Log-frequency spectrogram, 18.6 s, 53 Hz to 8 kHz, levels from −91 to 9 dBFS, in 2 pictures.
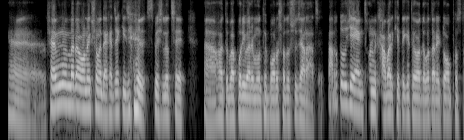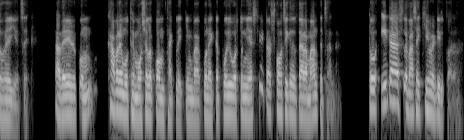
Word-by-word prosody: হ্যাঁ, 115 -6 -4 0.5
ফ্যামিলি 180 +3 +5
মেম্বাররা 185 -1 +5
অনেক 160 -1 +3
সময় 155 -4 +3
দেখা 135 +1 +1
যায় 145 0 +1
কি 145 - 0
যে, 145 - -1 0.4
স্পেশালি 125 -3 -2
হচ্ছে 125 +1 -3 0.5
আ - - -2 0.2
হয়তোবা 120 0 +1
পরিবারের 125 -2 +4
মধ্যে 120 +2 -2
বড় 115 0 +2
সদস্য 120 -1 -3
যারা 110 -3 +1
আছে - - -15 0.2
তারা - - -2
তো 200 - 0
ওইযে, 185 -1 +3
এক 145 - -1
ধরনের 155 -3 -1
খাবার 130 +1 +3
খেতে, - - -3
খেতে 130 0 -3
হয়তোবা 120 -1 +1
তারা 115 -1 +2
একটু - - -3
অভ্যস্ত 115 +1 -9
হয়ে 115 -1 0
গিয়েছে। 90 -5 -10 0.6
তাদের 125 -1 +3
এরকম 125 0 -2 0.5
খাবারের 155 -2 +4
মধ্যে 130 +1 -1
মশালা 125 +1 +1
কম 125 -1 +3
থাকলে 110 - -6
কিংবা 115 -1 -2
কোনো 130 -1 0
একটা 125 - -4
পরিবর্তন 130 -1 0
নিয়ে 120 0 +1
আসলে 370 - -12
এটা 295 - -3
সহজে 140 -1 -1
কিন্তু 130 -2 -2
তারা 120 -2 +4
মানতে 130 +1 -2
চান - - -16
না। - - -30 0.6
তো, - - +1 0.3
এটা 200 +3 +2
আসলে 195 - -2
বাসায় 140 0 -1
কিভাবে 145 -3 -1
deal 115 -4 -2
করেন? - - -16
130 Hz, 195 wpm, -22 LUFS, 120-145 Hz, 0.6 s, ফ্যামিলি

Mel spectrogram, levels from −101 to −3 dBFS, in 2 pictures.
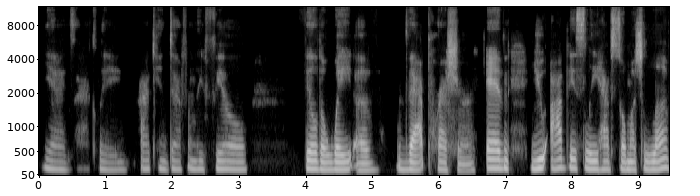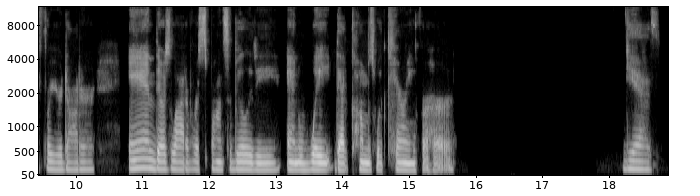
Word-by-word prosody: Yeah, 165 -4 -8
exactly. 145 0 -16 0.2
I 165 -1 -8
can 165 -3 -10
definitely 160 0 -9 0.2
feel 155 -2 -5 0.9
feel 165 -1 +3
the 150 -2 +1
weight 150 +1 0
of 135 +1 -3 0.4
that 145 -1 -1
pressure, 135 -3 -3 0.2
and 175 -1 +3 0.3
you 175 +2 +2
obviously 175 -2 0
have 155 0 -5
so 150 -1 0
much 150 -1 +2
love 155 +4 0
for 155 - 0
your 145 -1 0
daughter, 150 +1 -4 0.5
and 175 0 +4
there's 155 -2 +3
a - - 0
lot 150 -1 +1
of 145 +1 -5
responsibility 150 -1 +1
and 140 -1 +4
weight 145 -1 +6
that 140 -1 +4
comes 140 -2 +1
with 140 - -3
caring 140 -2 +3
for - - -2
her. - - -4 2.5
Yes. 160 -2 -1
150 Hz, 120 wpm, -32 LUFS, 145-160 Hz, 2.5 s, weight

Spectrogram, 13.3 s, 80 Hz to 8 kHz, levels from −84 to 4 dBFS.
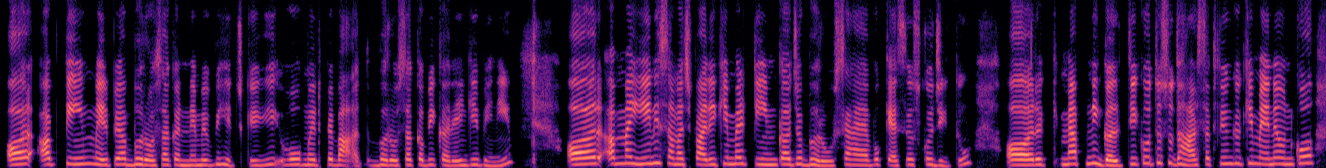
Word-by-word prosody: और 280 +2 +5 0.2
अब 270 - -1
टीम 290 0 +2
मेरे 250 -3 +4
पे 275 - +2
अब 270 -3 0
भरोसा 250 -1 0
करने 230 -2 -2
में 240 0 -2
भी 275 - -4
हिचकेगी। 230 +3 -6
वो 260 +1 +1
मेरे 245 -2 -2
पे 260 - +1
बात 235 -2 -2
भरोसा 235 +1 0
कभी 255 0 -2
करेगी 230 +3 -2
भी 225 -4 -8
नहीं। 240 - -5 0.7
और 290 +2 +6
अब 295 - +1
मैं 320 +1 +2
ये 295 0 +3
नहीं 335 +2 0
समझ 285 -5 0
पा 260 - +5
रही 260 +1 +2
कि 290 +4 -3
मैं 300 +1 +1
टीम 260 -1 0
का 270 - +4
जो 285 - -1
भरोसा 220 +3 -2
है 235 -1 0
वो 255 +2 -5
कैसे 220 +4 0
उसको 265 +2 -5
जीतू 225 - -7 0.4
और 250 +1 +6 0.2
मैं 285 +2 +6
अपनी 300 +2 0
गलती 225 +5 +4
को 320 +3 -3
तो 335 +1 -4
सुधार 280 -8 +1
सकती 280 +3 -5
हूँ 300 - -3
क्योंकि 310 +1 -3
मैंने 285 -1 +3
उनको 300 +4 -1
260 Hz, 230 wpm, -22 LUFS, 235-290 Hz, 0.7 s, और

